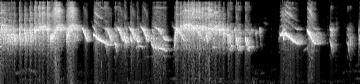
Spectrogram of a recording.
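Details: Sooty-headed bulbul, a female partly in breeding condition, calling almost without pause: harsh buzzing runs of fast stuttered notes with sliding whistled phrases, thinning into short separate notes at the end.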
